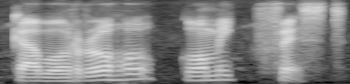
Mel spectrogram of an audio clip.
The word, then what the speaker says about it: Cabo Rojo Comic Fest: Pues durante el día de hoy vamos a estar hablando del Cabo Rojo Comic Fest.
